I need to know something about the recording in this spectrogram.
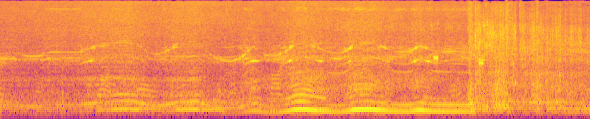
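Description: A model plane's electric motor whines, rising and falling.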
